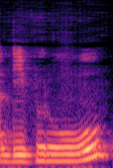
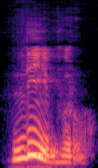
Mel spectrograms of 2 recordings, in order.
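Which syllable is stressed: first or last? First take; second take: last; first. First: The stress is on the last syllable. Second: The stress is on the first syllable. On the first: The speaker calls it wrong. "On ne dit pas livro" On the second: The speaker calls it right. "on dit livro"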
